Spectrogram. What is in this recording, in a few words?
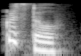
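"crystal", British English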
